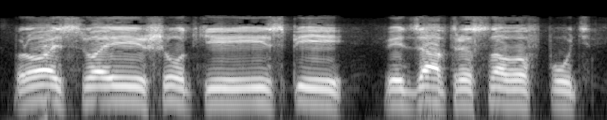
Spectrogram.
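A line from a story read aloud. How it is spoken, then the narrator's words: Mumbled. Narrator (Russian): дурень пробормотал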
